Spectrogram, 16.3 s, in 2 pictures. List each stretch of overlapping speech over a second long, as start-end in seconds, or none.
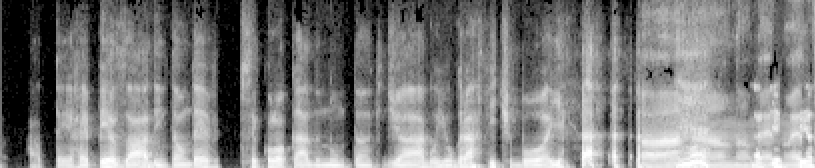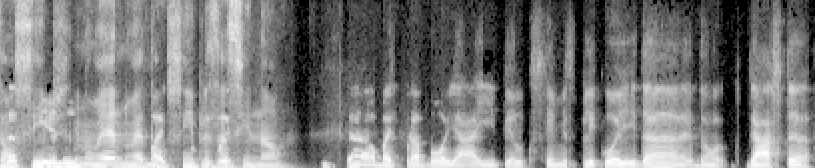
7.5-8.9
